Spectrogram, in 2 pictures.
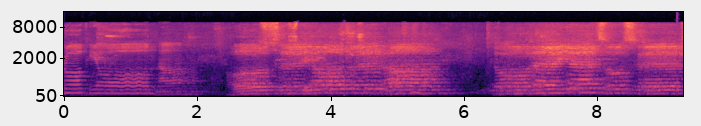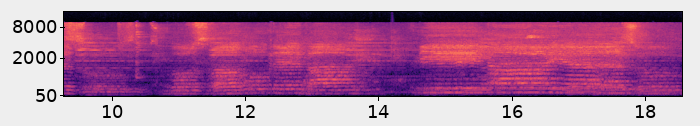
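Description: Voices singing a slow hymn during communion at Mass, in phrases of about four seconds with short breaks between them.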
